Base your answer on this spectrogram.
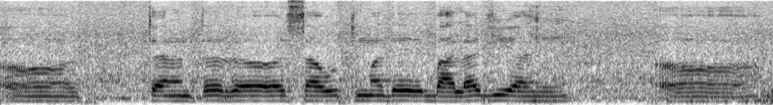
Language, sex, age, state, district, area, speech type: Marathi, male, 18-30, Maharashtra, Yavatmal, rural, spontaneous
